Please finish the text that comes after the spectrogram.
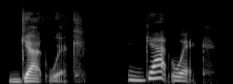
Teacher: Many speakers make the T very small. You can say Gatwick, but it may sound more natural as Gawick with a light T.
